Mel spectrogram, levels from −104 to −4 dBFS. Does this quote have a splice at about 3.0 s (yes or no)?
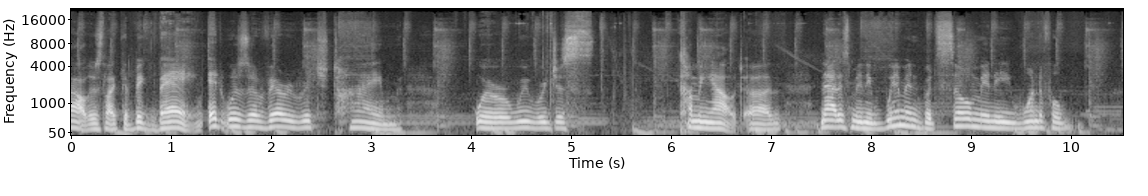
no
